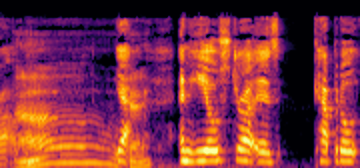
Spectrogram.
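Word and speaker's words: Eostre: An Eostra is capital E O S T R E.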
